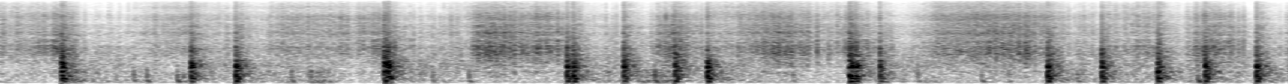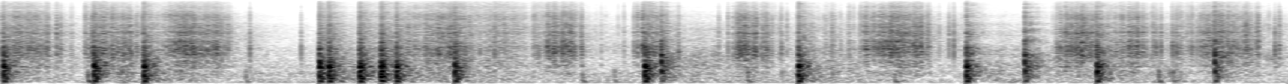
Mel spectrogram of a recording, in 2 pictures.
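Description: Fireworks fizz and hiss as sparks shower.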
